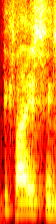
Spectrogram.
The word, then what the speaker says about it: Theisen: Dr. Theisen or Tyson spelled like Theisen, but my path to here, perhaps a bit less momentous than Dr.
